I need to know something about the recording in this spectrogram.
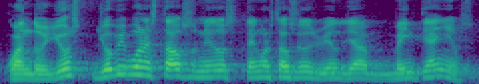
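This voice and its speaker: Middle-aged Mexican male preacher, slightly high voice, questions and answers his own points. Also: lively intonation, rapid-fire. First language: Spanish. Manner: asks the congregation questions and answers them himself. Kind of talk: sermon.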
